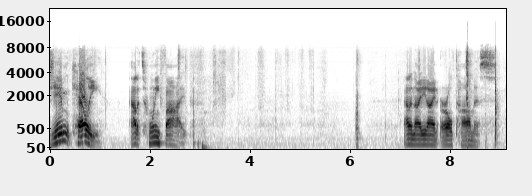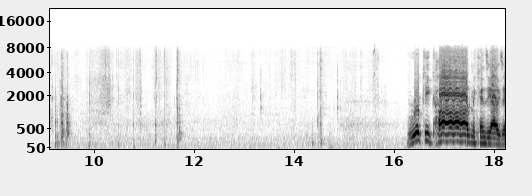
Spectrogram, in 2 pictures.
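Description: Trading cards flick and rustle as they are handled.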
